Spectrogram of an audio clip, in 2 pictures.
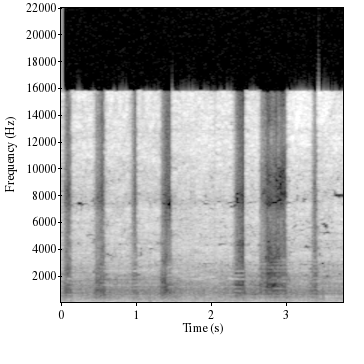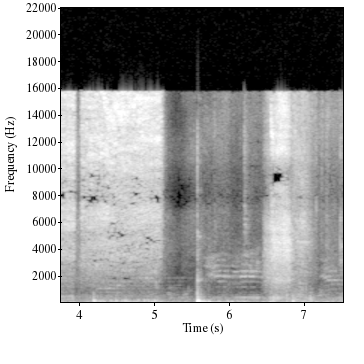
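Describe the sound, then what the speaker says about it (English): Short hissing blasts of brake cleaner spray onto a cracked plastic engine valve cover repeat in a broken rhythm, close by, with a sharp knock partway through. "You can see the oil when I spray here"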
